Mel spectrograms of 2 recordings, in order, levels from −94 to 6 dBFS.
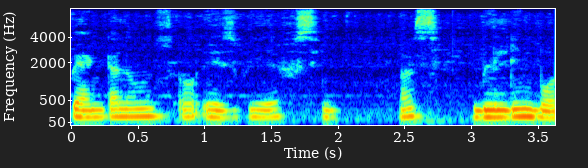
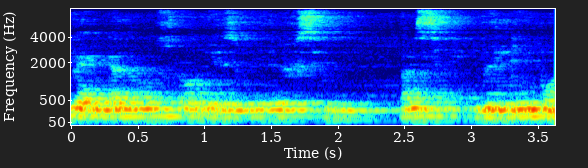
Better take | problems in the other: first | room echo; dies away in 1.1 s

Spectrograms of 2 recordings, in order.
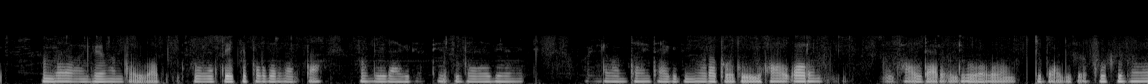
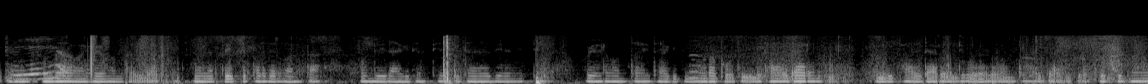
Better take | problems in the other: second | noise reduction (neural separator model SepFormer WHAM!)

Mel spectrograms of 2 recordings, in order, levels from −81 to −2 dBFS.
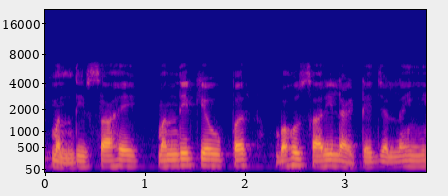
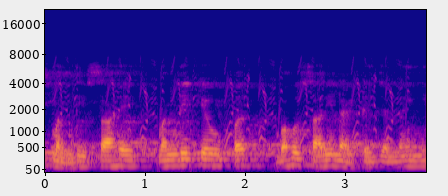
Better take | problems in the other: first | background sound (Scratching (performance technique)); 18 dB below the speech // room echo; dies away in 2.5 s

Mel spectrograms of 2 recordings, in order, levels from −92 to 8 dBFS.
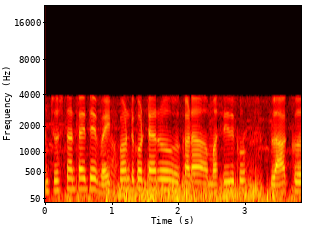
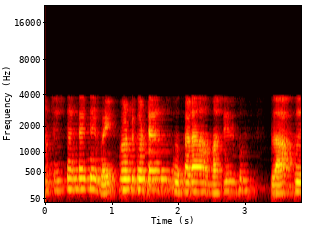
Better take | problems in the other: first | noise reduction (neural mask model DeepFilterNet 3)

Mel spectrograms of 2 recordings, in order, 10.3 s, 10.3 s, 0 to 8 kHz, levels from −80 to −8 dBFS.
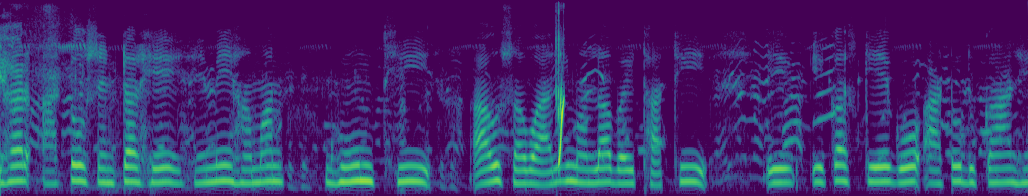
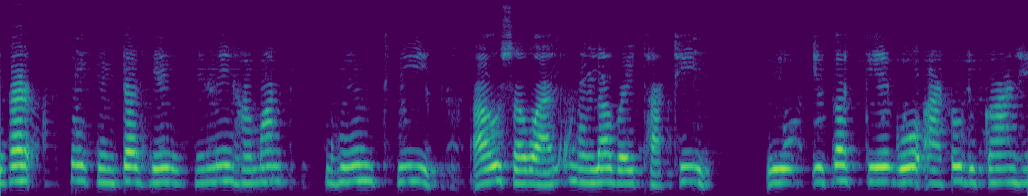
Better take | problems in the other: first | noise reduction (neural mask model DeepFilterNet 3)

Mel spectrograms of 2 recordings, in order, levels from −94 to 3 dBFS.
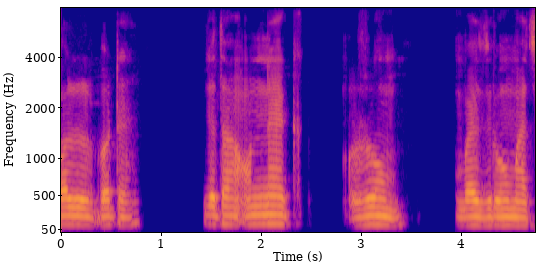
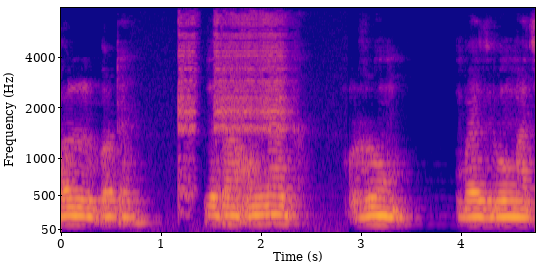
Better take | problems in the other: first | background sound (Fart); 14 dB below the speech // room echo; dies away in 0.9 s

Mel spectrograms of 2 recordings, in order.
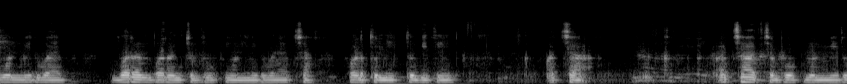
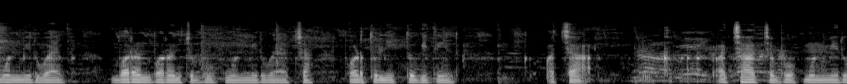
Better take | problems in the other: second | noise reduction (neural separator model SepFormer DNS4)

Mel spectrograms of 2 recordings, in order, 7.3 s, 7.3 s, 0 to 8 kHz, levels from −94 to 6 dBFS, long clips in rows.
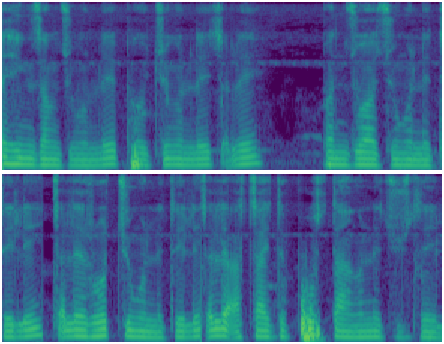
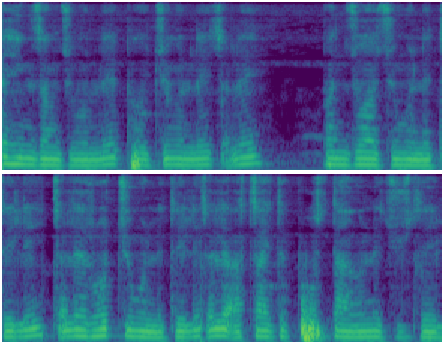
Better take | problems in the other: first | room echo; dies away in 0.2 s

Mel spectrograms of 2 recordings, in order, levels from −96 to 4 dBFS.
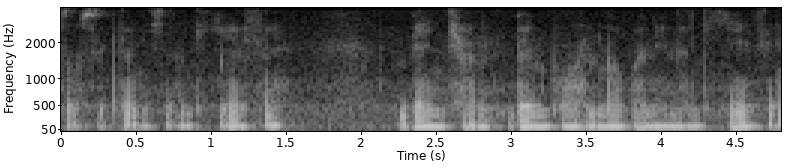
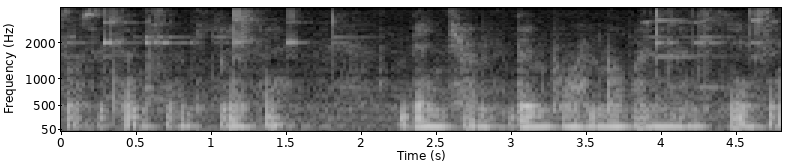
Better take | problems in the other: first | background sound (Chink, clink); 19 dB below the speech // room echo; dies away in 0.7 s

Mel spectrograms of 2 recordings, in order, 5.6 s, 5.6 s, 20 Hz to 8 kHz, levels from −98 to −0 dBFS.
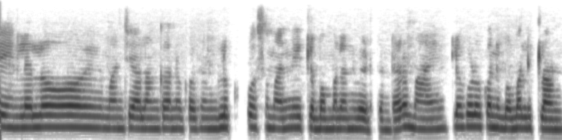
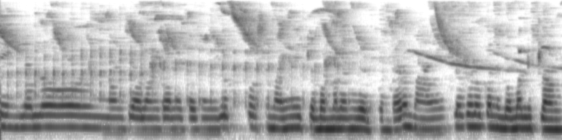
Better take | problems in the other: first | noise reduction (classical method WPE with log-MMSE)

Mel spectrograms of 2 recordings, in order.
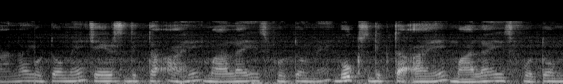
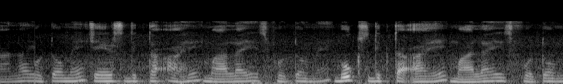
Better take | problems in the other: second | room echo; dies away in 0.6 s

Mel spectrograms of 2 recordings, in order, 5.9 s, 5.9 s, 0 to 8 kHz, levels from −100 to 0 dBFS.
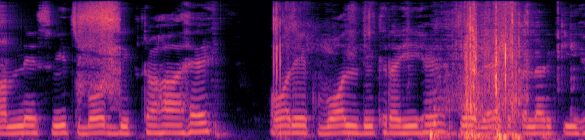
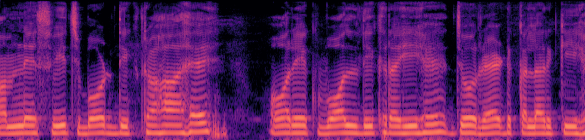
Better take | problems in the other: second | noise reduction (classical method log-MMSE)

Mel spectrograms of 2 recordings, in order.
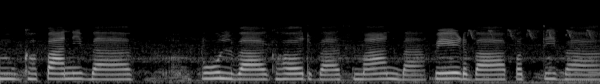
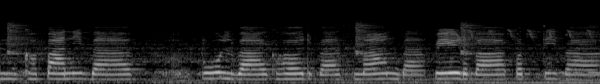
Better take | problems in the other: first | background sound (Gong); 16 dB below the speech // room echo; dies away in 1.4 s

